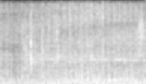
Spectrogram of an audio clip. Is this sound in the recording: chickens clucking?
no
